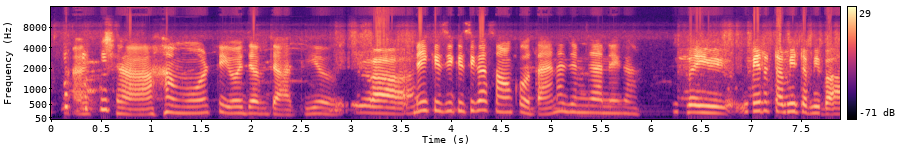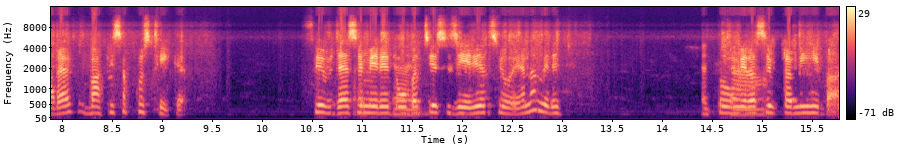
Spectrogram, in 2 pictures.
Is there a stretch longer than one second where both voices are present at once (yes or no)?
no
